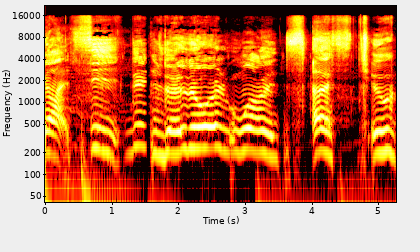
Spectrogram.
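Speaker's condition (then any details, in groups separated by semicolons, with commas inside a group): Cerebral palsy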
